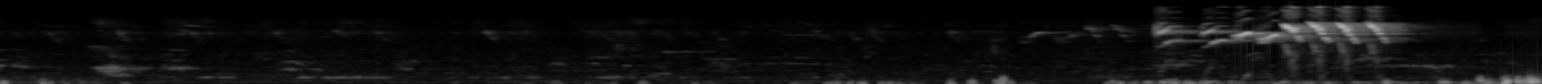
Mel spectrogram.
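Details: After a quiet stretch with light knocking, a double-collared seedeater bursts into a fast, high, scratchy twitter of chips and rising slurs lasting about two seconds.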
